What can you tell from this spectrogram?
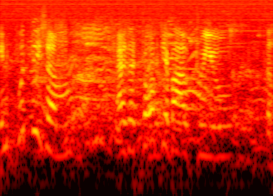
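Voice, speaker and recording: A man talks at a moderate pace in a room with audible echo while crowd noise carries in the background. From Nepal, Kathmandu. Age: 50s. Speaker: tour guide. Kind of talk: guided tour explanation. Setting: outdoors.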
